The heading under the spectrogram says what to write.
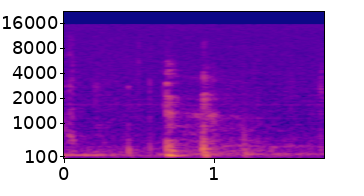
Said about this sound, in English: It gotta be pomegranate. It gotta be pomegranate because he's still chewing.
